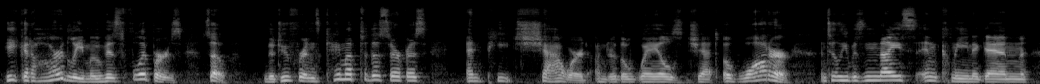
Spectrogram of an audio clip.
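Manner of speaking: plain reading voice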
